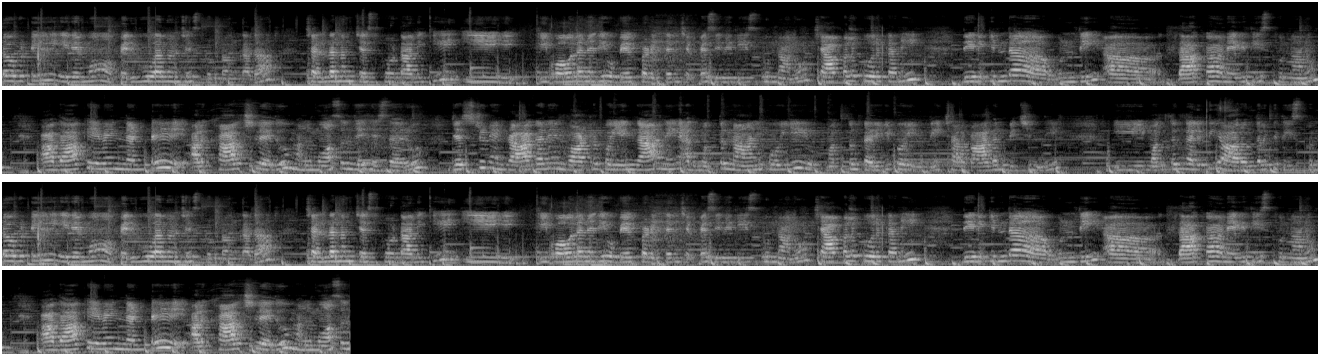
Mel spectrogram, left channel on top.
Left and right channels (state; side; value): drops out; right; at 16.7 s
